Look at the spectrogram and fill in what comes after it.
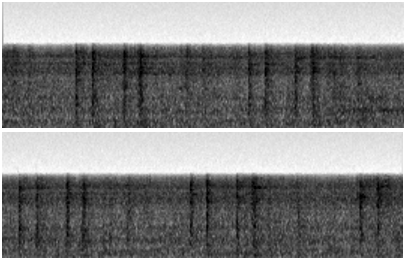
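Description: KiwiRail train rolling past, its wheels clicking over rail joints in close pairs, about two clicks a second over a steady rumble. Heard through a security camera's microphone, which cuts off the high end.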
